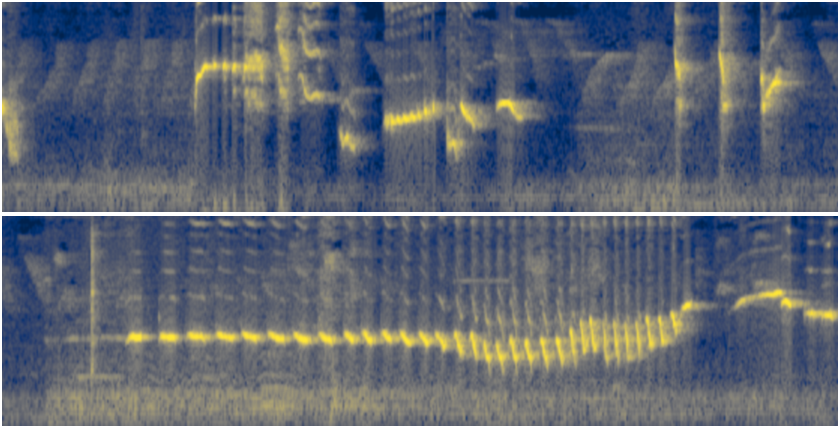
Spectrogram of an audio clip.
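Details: White-rumped shama lure song: sharp high chips and varied whistled phrases, then a long rapid trill of repeated notes that dips and rises before ending in a clear whistle.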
